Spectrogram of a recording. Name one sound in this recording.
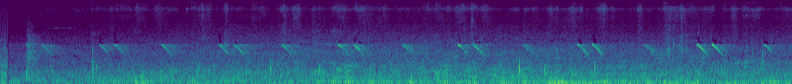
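A pedestrian crossing signal chirps in quick repeated bursts.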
